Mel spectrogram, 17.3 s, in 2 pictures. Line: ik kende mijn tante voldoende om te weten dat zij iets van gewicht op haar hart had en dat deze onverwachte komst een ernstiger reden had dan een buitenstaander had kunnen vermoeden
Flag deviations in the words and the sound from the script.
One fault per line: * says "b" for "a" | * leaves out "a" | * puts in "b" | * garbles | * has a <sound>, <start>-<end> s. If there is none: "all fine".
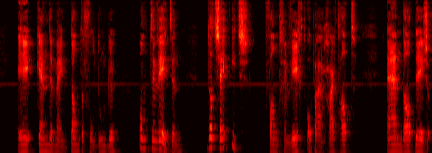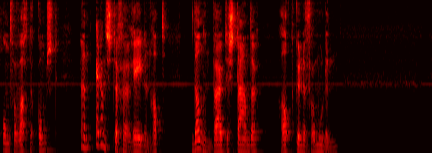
all fine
